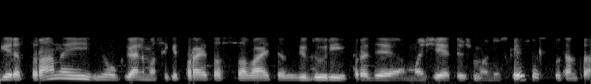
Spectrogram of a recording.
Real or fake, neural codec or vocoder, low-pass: real; none; 3.6 kHz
